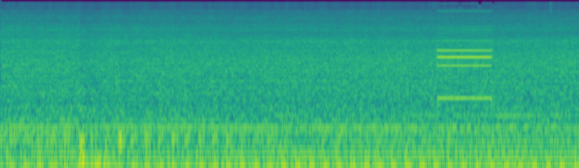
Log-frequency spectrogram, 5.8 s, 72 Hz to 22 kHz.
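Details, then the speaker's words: Low-mileage (about 55K) 2016 Dodge Caravan with P0302 cylinder 2 misfire, near fully warm, shifted into drive; low lumpy idle with an uneven thump about twice a second and a chime, steady low-contribution miss confirmed by scan tool, low compression suspected. "Alright, yeah, we're seeing it count up there. But it feels like a pretty steady low contribution miss. And we can see the scan tool agrees."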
